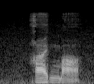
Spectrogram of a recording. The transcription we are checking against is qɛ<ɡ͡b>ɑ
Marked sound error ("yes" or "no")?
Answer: yes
